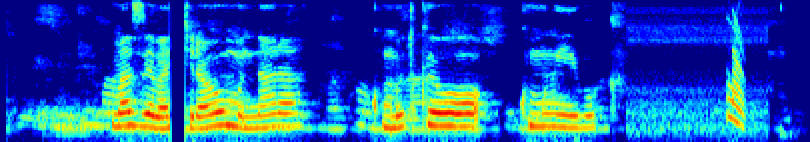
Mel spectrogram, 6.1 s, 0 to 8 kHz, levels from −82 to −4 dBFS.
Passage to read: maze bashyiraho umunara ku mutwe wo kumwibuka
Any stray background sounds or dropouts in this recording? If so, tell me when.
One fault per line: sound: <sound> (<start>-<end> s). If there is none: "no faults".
sound: dropout (1.3-1.4 s)
sound: chirp (5.4-5.6 s)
